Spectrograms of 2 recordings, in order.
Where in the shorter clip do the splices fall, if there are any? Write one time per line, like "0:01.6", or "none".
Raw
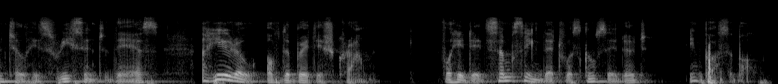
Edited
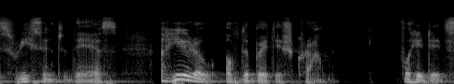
none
